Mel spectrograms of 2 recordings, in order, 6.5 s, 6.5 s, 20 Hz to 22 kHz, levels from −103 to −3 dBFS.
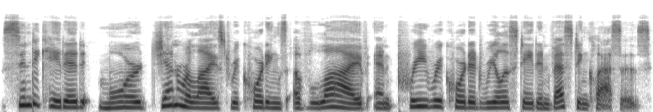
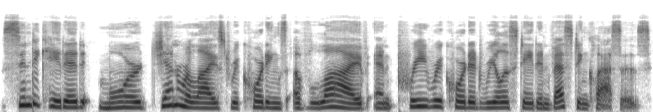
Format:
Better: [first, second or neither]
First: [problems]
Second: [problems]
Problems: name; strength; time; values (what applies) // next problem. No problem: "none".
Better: neither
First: none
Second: none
